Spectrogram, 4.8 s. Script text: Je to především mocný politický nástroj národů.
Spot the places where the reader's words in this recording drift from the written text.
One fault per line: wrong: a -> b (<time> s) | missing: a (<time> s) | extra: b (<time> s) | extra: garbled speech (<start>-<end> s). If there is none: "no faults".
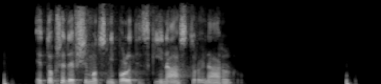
no faults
